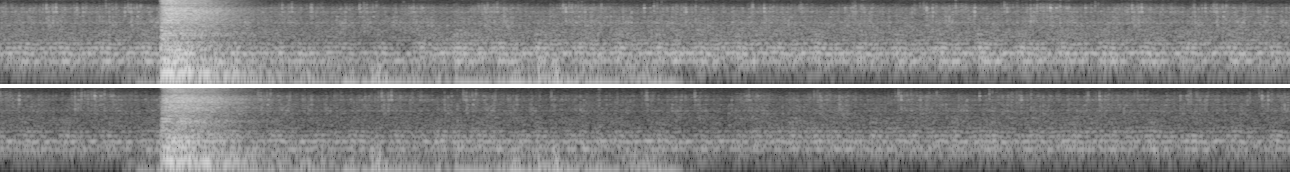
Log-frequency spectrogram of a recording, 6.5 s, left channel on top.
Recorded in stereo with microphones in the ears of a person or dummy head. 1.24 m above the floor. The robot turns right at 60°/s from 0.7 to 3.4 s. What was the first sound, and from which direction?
A snare drum, 70° left (ahead or behind).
